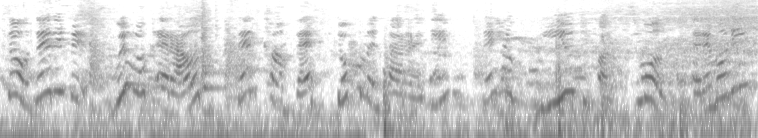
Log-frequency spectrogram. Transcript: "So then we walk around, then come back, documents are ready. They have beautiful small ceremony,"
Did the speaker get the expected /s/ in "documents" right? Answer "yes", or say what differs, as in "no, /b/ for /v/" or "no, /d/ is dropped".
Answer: no, /s/ is dropped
